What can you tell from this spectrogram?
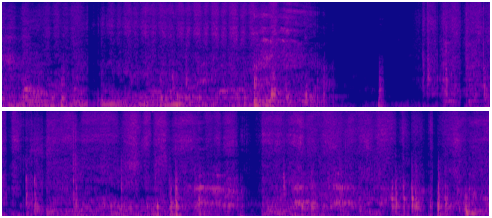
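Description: A wooden-backed whiteboard duster rubbing back and forth across a whiteboard, wiping marker writing off in a steady scratchy rasp. The rubbing stops for about two seconds some six seconds in and breaks briefly near twelve seconds.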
